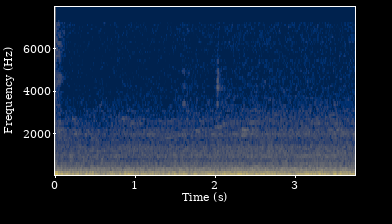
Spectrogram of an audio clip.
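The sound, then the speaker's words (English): A steady, low rumble fills the cabin of a moving car, a continuous droning road and engine noise with no speech or distinct events over it. “I can't Google things. I'm in my car.”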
